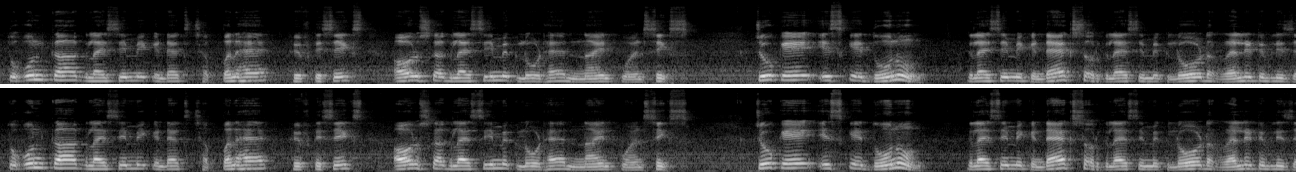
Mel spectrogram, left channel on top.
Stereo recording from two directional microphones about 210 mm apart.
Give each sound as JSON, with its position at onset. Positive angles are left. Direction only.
{"t": 0.1, "sound": "speech", "side_deg": -35}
